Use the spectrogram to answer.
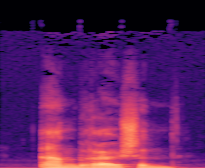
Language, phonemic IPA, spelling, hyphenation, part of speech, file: Dutch, /ˈaːnˌbrœy̯.sə(n)/, aanbruisen, aan‧brui‧sen, verb, Nl-aanbruisen.ogg
- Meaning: to approach, arrive or collide while foaming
